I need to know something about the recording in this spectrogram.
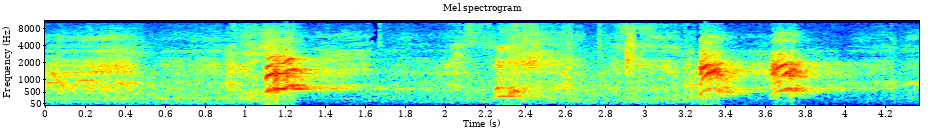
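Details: One-year-old Belgian Malinois, a sturdy, manageable young dog, giving three sharp barks: one near the start, then a quick pair close together about two seconds later, over a low background hum.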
